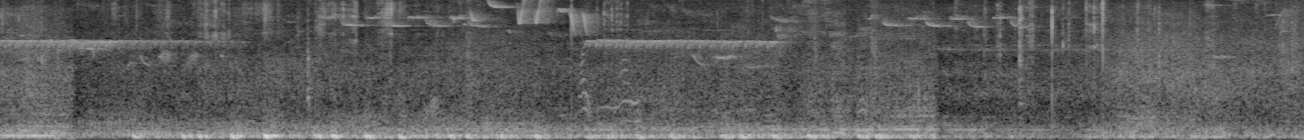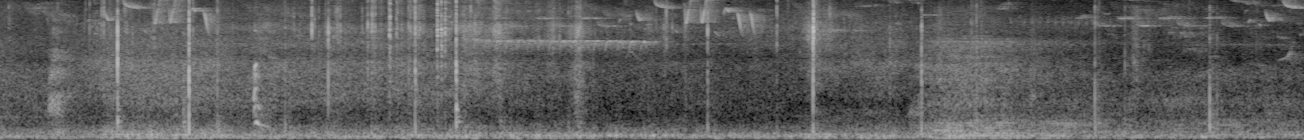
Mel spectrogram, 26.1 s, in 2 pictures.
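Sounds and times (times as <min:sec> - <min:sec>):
birds calling: 0:00.0 - 0:26.0
wood fire crackling and popping: 0:01.5 - 0:22.9.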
